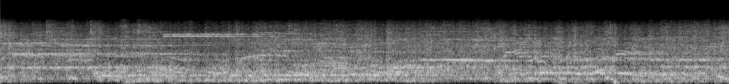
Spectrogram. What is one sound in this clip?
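A large crowd cheers and shouts loudly in an echoing arena.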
